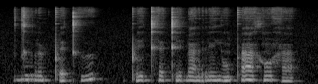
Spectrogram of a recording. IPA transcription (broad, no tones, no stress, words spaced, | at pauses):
dɯrõʈpʼɛkʰɯ | pʼekʰɛkʼe ɗãrẽjõ pʼã xõhã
